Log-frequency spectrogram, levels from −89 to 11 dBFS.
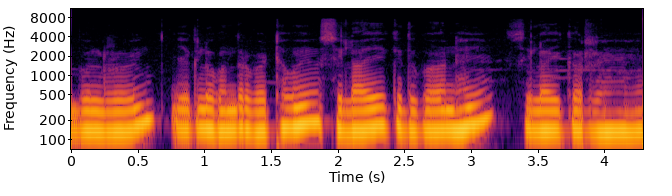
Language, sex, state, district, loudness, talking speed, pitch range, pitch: Hindi, male, Odisha, Nuapada, -12 LUFS, 195 wpm, 140-155 Hz, 145 Hz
